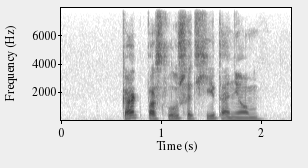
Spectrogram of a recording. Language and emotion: Russian, positive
